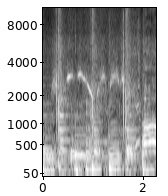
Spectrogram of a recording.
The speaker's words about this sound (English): And you know, friend, I was so excited. I just left and I started whistling to myself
